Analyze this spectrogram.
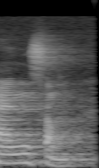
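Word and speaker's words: handsome: हैंडसम। हैंडसम डी को pronunciate नहीं करेंगे।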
